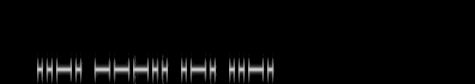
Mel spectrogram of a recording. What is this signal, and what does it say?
Morse code, heard as a keyed tone, about 25 wpm, 700 Hz. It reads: F8RF
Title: DXCC-100 Call Signs - 4 Characters - Repeated 3x - 25wpm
